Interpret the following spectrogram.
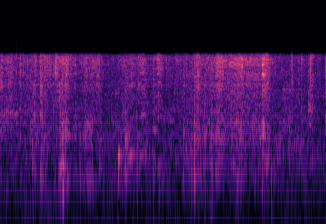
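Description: Rustling of a hand moving through the fur and straw lining of a wooden rabbit nest box while handling newborn kits, with a few irregular soft clicks and knocks.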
